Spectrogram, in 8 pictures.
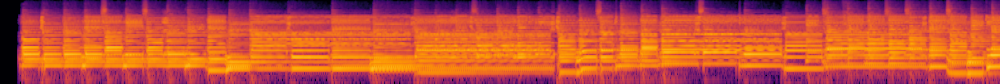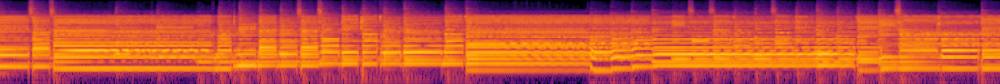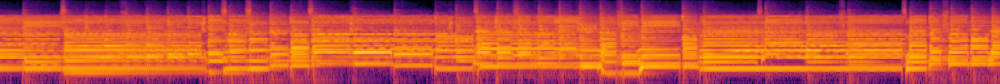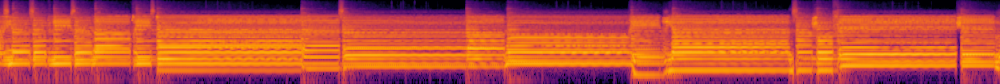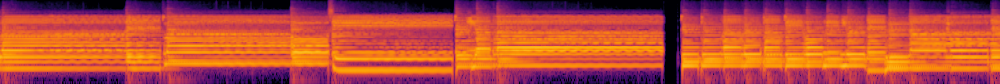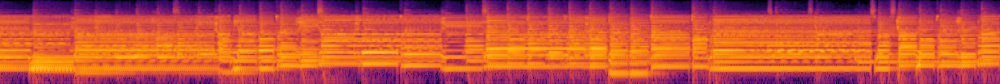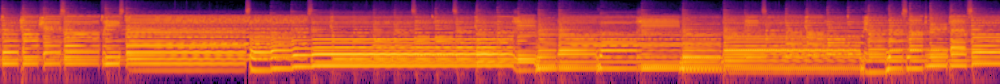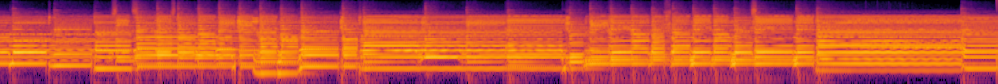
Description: a charming piece for choir
Bass I (Emphasised voice and other voices)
